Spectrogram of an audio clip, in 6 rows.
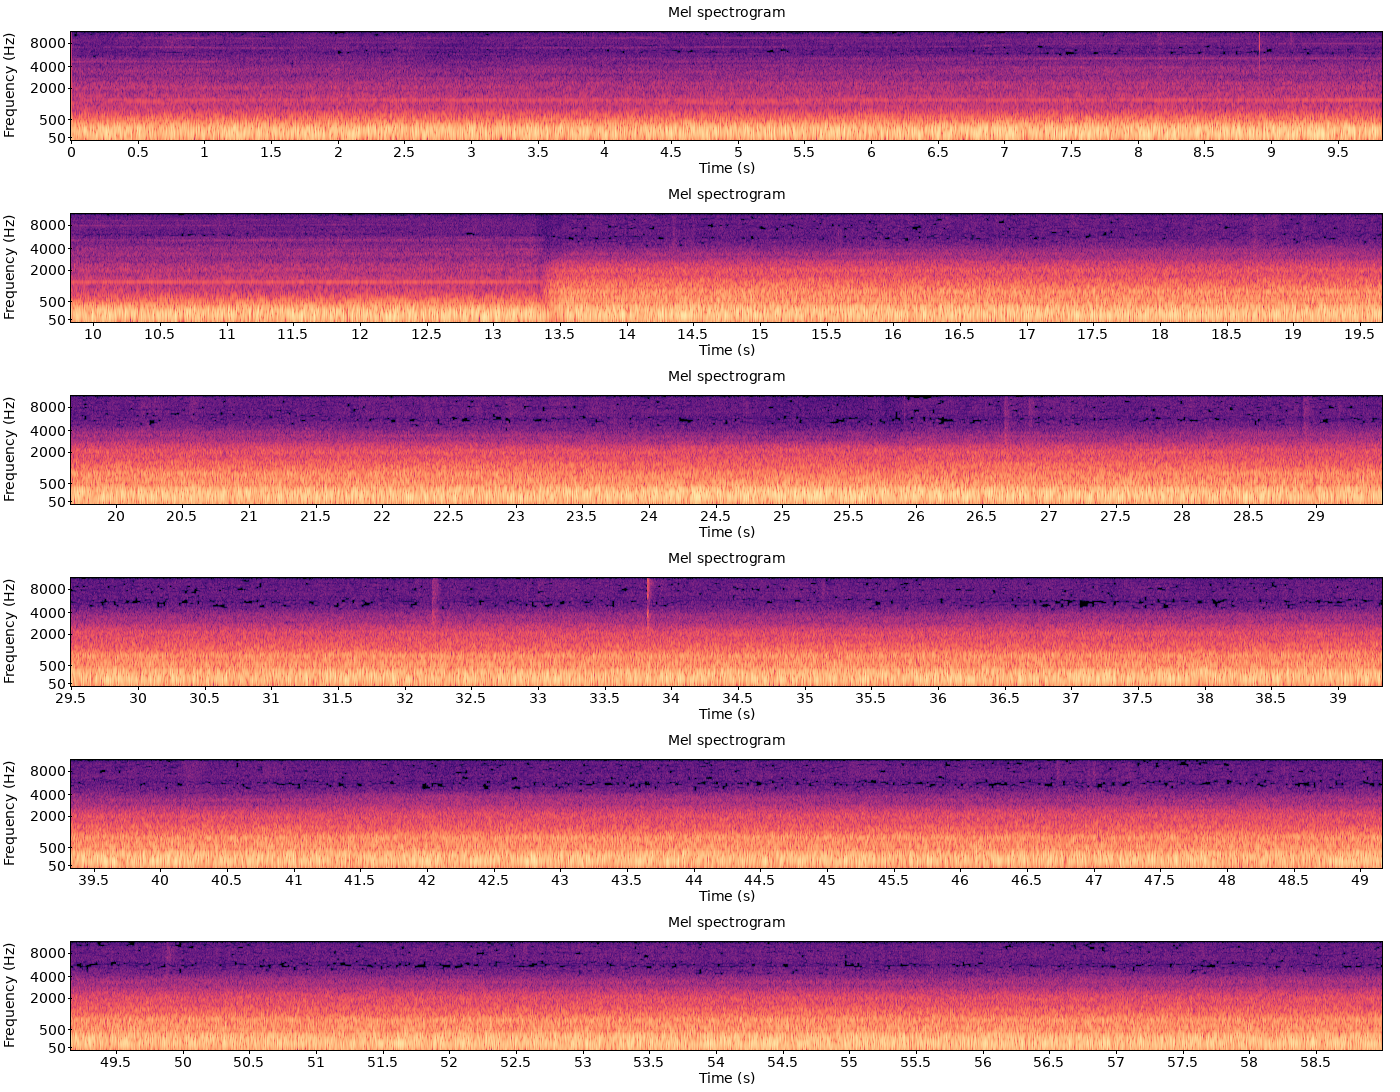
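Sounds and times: airliner cabin engine noise: 0:00.0 - 0:59.0.

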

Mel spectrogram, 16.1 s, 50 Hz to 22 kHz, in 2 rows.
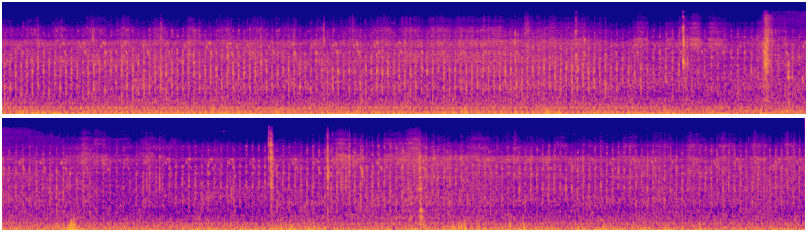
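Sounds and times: boat engine rumbling: 0:00.0 - 0:16.0.

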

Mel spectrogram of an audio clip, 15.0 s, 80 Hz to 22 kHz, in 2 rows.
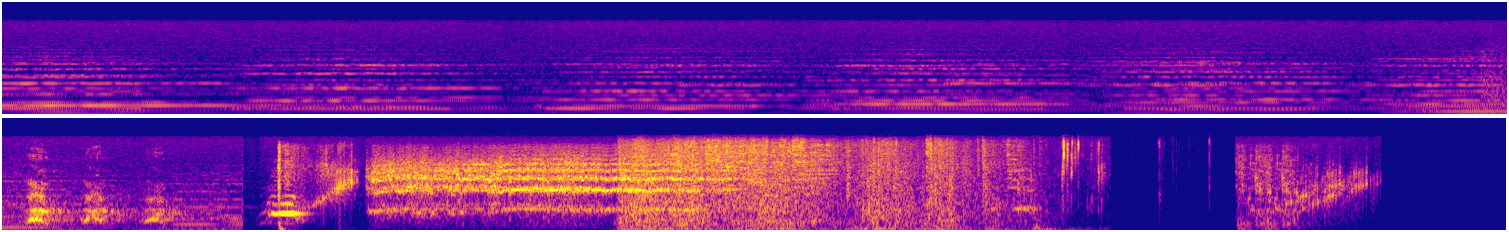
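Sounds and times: slow sad string music: 0:00.0 - 0:08.8.

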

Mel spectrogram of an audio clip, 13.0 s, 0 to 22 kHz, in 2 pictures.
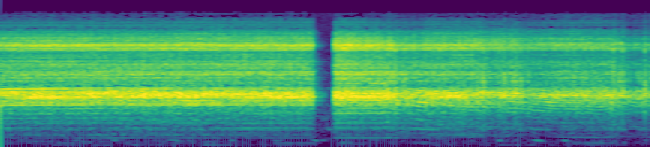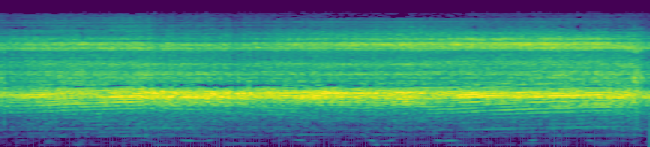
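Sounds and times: go-kart engine at high revs: 0:00.0 - 0:13.0.

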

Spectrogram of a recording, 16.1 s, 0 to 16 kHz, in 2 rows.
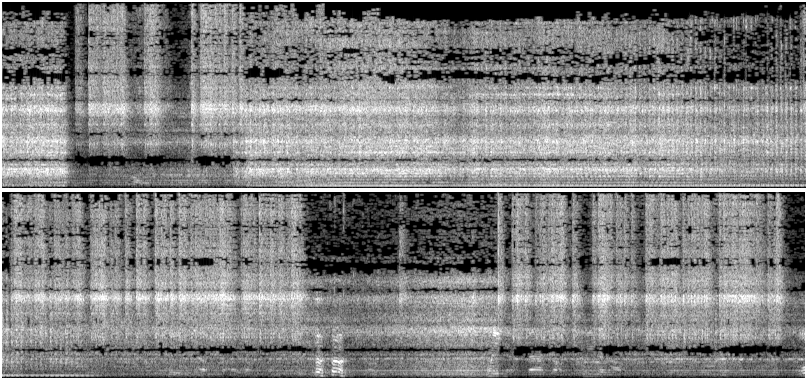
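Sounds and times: machine running noise: 0:00.0 - 0:16.0
metal lathe drilling: 0:00.0 - 0:16.0.

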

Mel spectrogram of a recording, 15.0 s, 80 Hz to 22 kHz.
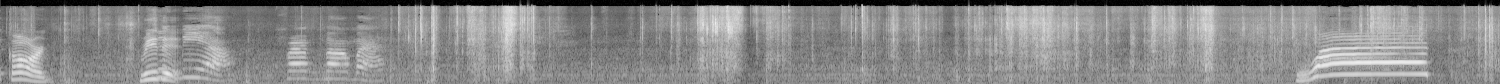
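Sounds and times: wrapping paper crinkling: 0:03.9 - 0:15.0.

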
